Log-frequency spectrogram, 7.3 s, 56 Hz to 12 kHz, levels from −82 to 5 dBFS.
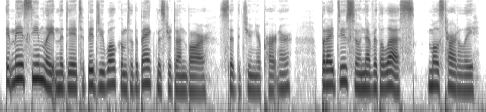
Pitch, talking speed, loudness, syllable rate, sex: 190 Hz, 215 wpm, -19 LUFS, 5.9 syllables/s, female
